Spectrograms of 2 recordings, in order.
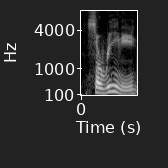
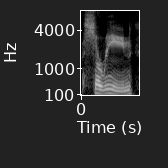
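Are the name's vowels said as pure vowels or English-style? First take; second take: pure vowels; English-style. First: Each vowel is said as a pure vowel. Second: The vowels are said in an English way. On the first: The speaker calls it right. "which use pure vowel tones in pronunciation" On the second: The speaker calls it wrong. "not Serene"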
